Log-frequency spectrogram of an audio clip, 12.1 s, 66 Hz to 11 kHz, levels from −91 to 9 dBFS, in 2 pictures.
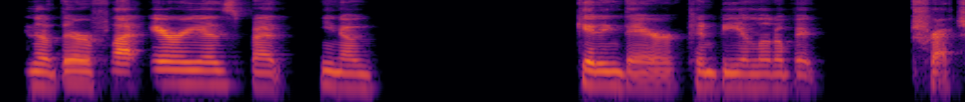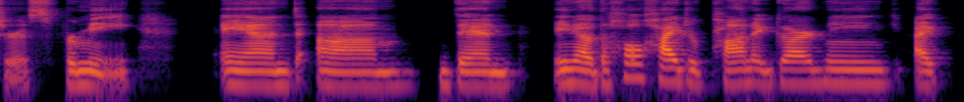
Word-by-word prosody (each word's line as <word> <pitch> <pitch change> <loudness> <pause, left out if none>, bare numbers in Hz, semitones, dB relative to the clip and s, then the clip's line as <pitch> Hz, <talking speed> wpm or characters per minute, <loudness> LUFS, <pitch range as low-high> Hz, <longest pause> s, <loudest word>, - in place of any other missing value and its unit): you - - -11
know, 150 - 0
there 80 0 0
are - - -3
flat 155 -1 +4
areas, 165 -1 +5
but, 145 -1 -1 0.2
you 160 - -7
know 140 -2 -4 1.3
getting 155 -1 +2
there 70 -1 -2
can 150 -1 -4
be 140 0 -4
a 135 - -5
little 140 0 -6
bit - - -8 0.6
treacherous - - -2
for 155 - -5
me, 155 -2 -3 0.5
and, 155 -1 +3
um, 150 -1 0
then, 150 -1 +1 0.2
you 170 +1 0
know, 165 -2 +4
the 165 - -7
whole 225 +5 -1
hydroponic 170 -3 +3
gardening, 170 -1 -2
I 150 0 +3
155 Hz, 145 wpm, -26 LUFS, 150-165 Hz, 1.3 s, areas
